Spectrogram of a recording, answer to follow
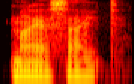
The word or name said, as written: myocyte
